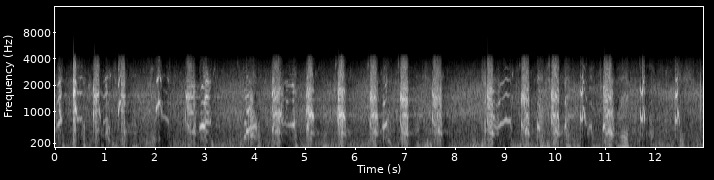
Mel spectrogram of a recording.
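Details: Coonhound pup at five months yaps in a long, steady string of high, sharp barks nearly every half second, mixed with brief rising whines throughout.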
